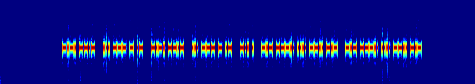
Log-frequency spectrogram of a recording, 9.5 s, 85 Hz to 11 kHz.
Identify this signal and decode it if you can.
Morse code, heard as a keyed tone, about 50 wpm, 700 Hz. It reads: CQ SOTA CQ SOTA DE K8HZK K8HZK
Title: SOTA QSO Practice 50wpm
